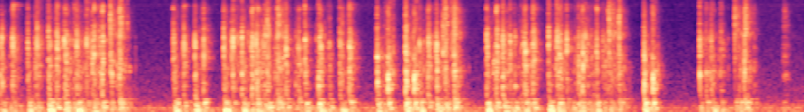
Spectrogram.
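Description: Bare fingertips of both hands type on a full-size black plastic membrane gaming keyboard with RGB backlit keys, resting on a wooden desk. Rapid bursts of bright, clattering key taps with soft low thumps are broken by brief pauses.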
